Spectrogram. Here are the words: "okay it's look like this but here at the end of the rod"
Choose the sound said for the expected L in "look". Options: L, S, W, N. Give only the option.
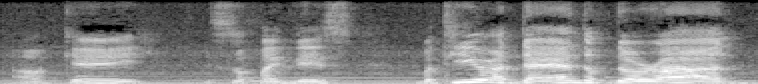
N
